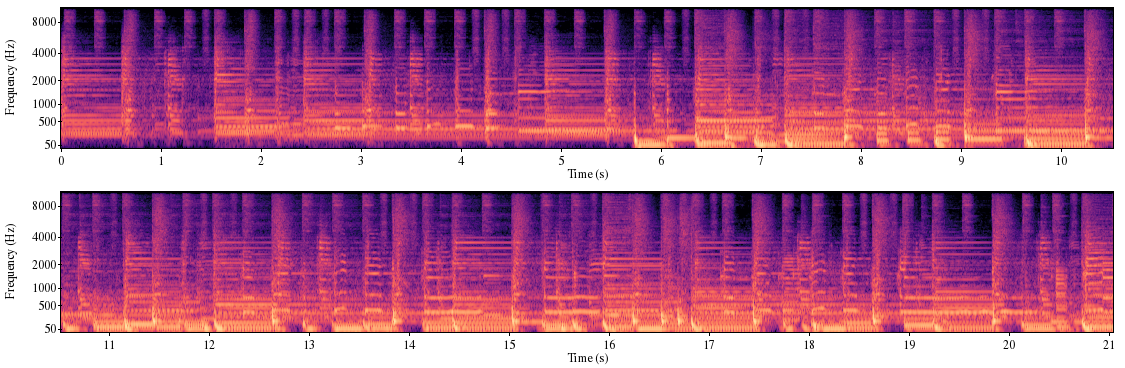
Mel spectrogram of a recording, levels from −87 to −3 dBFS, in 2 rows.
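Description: Nothing here needs fixing: the audio holds together steadily the whole way, with no technical faults to report.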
